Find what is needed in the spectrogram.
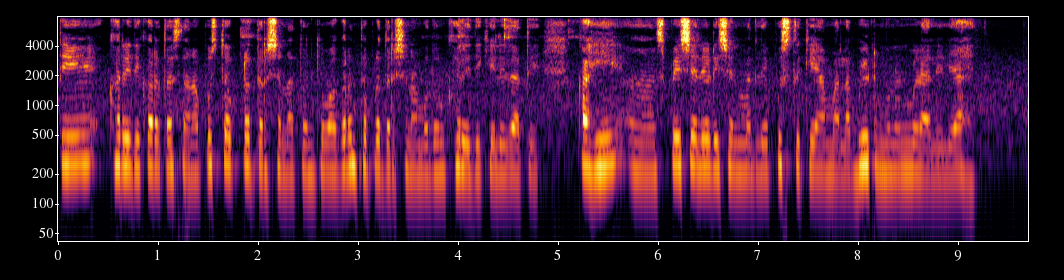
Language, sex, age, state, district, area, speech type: Marathi, female, 30-45, Maharashtra, Osmanabad, rural, spontaneous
